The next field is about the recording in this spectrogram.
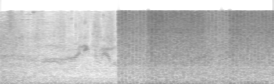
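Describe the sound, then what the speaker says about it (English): Video game gunfire from Marines, dense rapid automatic bursts merging into a continuous loud rattle that grows heavier midway, with a faint tone and game sounds underneath. "look at Dusk, he could somehow escape those Marines firing."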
